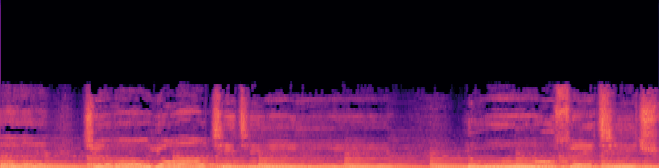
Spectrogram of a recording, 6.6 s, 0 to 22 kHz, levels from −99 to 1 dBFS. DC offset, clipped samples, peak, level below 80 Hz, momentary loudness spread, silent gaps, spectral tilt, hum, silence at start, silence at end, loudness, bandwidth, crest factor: under 0.1%; under 0.1%; -10 dBFS; -32 dBFS; 4 LU; none; -5 dB/octave; none; 0 s; 0 s; -22 LUFS; 11.5 kHz; 12 dB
